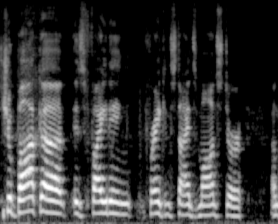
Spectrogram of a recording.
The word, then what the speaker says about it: Chewbacca: Chubara? Is that right? Oh, you don't know Chewbacca from Star Wars? Oh, Chewbacca.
